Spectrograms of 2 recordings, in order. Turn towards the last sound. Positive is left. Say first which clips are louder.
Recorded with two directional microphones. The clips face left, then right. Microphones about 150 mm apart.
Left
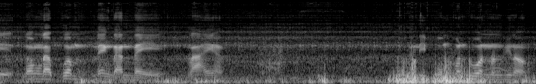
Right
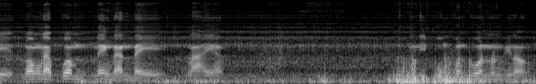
# right 2 dB
turn(degrees=-45)  # may be behind; listen again after turning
